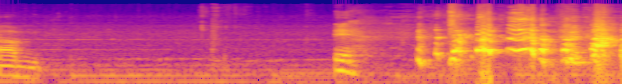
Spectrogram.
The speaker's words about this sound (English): Wow, sounds really wow. Bless you. Are you? Was that really? That was a sneeze, right?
